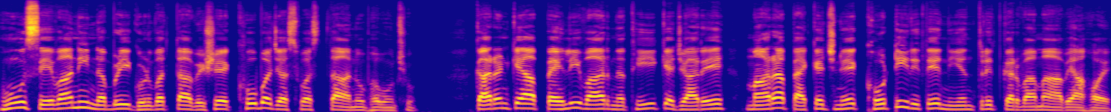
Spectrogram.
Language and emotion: Gujarati, sad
